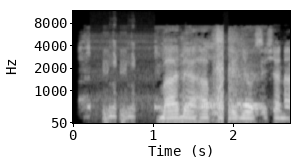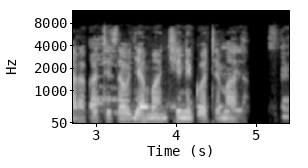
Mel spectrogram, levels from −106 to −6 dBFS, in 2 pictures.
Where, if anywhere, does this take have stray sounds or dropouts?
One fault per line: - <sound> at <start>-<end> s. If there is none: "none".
- laugh at 0.4-0.8 s
- dropout at 1.9-1.9 s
